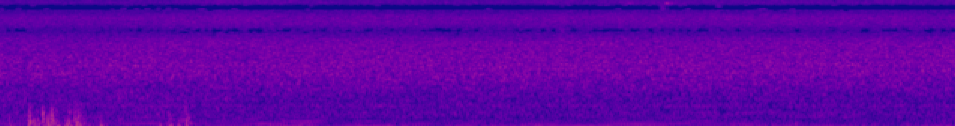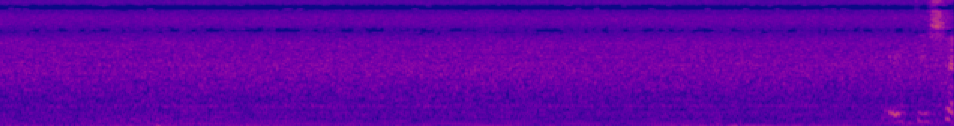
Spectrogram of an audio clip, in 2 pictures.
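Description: A printer hums and whirs steadily.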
